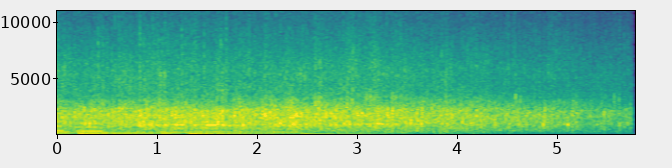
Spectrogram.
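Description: Lecture-hall audience applauding, steady and slowly dying down toward the end. Low music notes play underneath in the first half.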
